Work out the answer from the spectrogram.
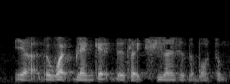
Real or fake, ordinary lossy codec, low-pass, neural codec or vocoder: fake; MP3, 16 kbps; 3.6 kHz; vocoder, 44.1 kHz, 128 mel bands every 512 samples, BigVGAN v2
